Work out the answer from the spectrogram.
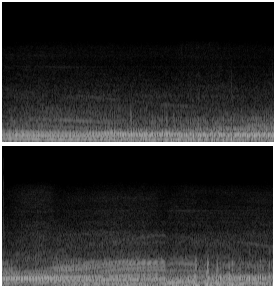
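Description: Sport motorcycle engine heard while riding: its pitch sinks slowly as the bike rolls off, then rises under throttle from about six seconds in and drops abruptly near nine seconds at a gear change.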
